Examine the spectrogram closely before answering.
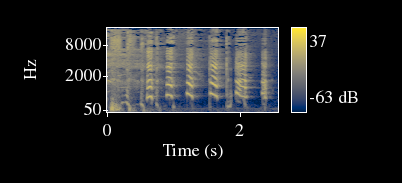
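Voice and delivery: squealing laughter; high shrieking laugh. Real, not acted. Cracking up.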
